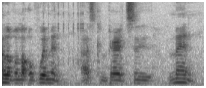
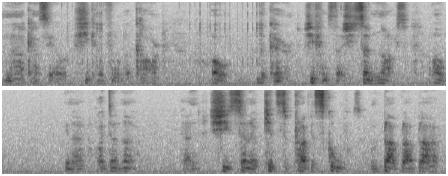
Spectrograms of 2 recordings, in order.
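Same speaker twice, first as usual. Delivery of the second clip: bitching behind back; 6 dB quieter than usual. Retold or imitated. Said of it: "she started bitching".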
